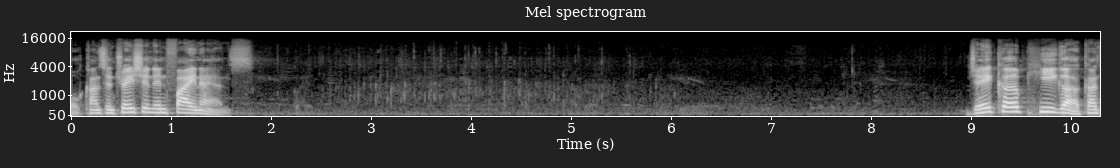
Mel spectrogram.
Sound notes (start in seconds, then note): 2.0 applause and cheering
